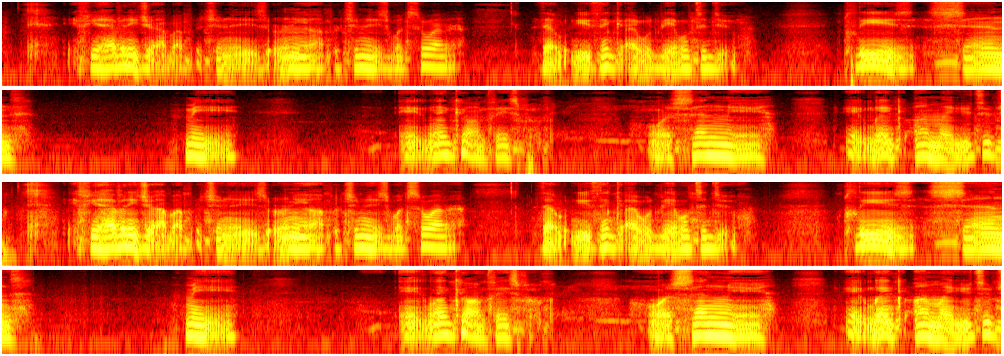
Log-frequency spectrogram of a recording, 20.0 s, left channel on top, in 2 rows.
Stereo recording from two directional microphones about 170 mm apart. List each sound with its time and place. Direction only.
0.2 s speech: 10° left (ahead or behind)
4.4 s speech: 40° left (ahead or behind)
5.6 s speech: 10° left (ahead or behind)
9.7 s speech: 45° left (ahead or behind)
12.0 s speech: 10° left (ahead or behind)
13.9 s speech: 10° left (ahead or behind)
16.3 s speech: 15° left (ahead or behind)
